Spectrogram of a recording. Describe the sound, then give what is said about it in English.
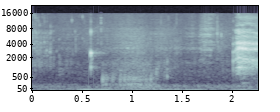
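A quiet sip of ice water with cucumber from a green Hydro Flask, with a soft slurp and swallow, a small click near the start, and a brief louder breathy rush at the end. “It has ice, it has water, and it has cucumber in it. So I'm gonna take a little sip of that.”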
